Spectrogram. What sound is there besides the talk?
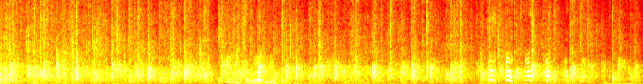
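round of applause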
